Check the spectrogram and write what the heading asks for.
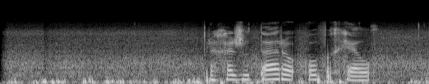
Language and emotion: Russian, neutral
